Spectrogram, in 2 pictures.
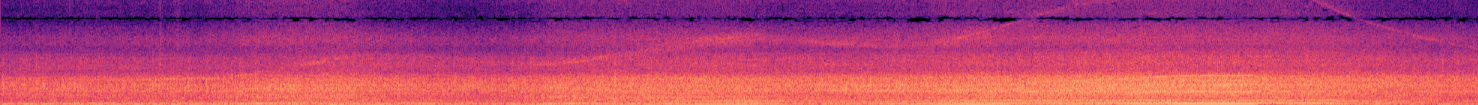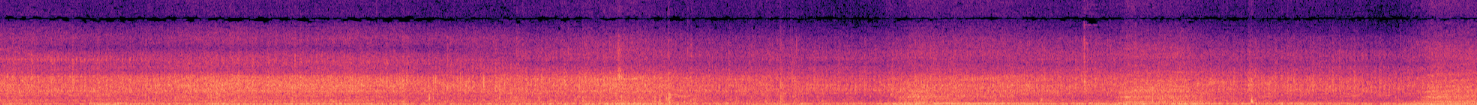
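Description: A four-wheel drive's engine revving up and down as it crawls up a deep, muddy rutted track, its pitch rising and falling several times and loudest about eight seconds in, then settling lower.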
